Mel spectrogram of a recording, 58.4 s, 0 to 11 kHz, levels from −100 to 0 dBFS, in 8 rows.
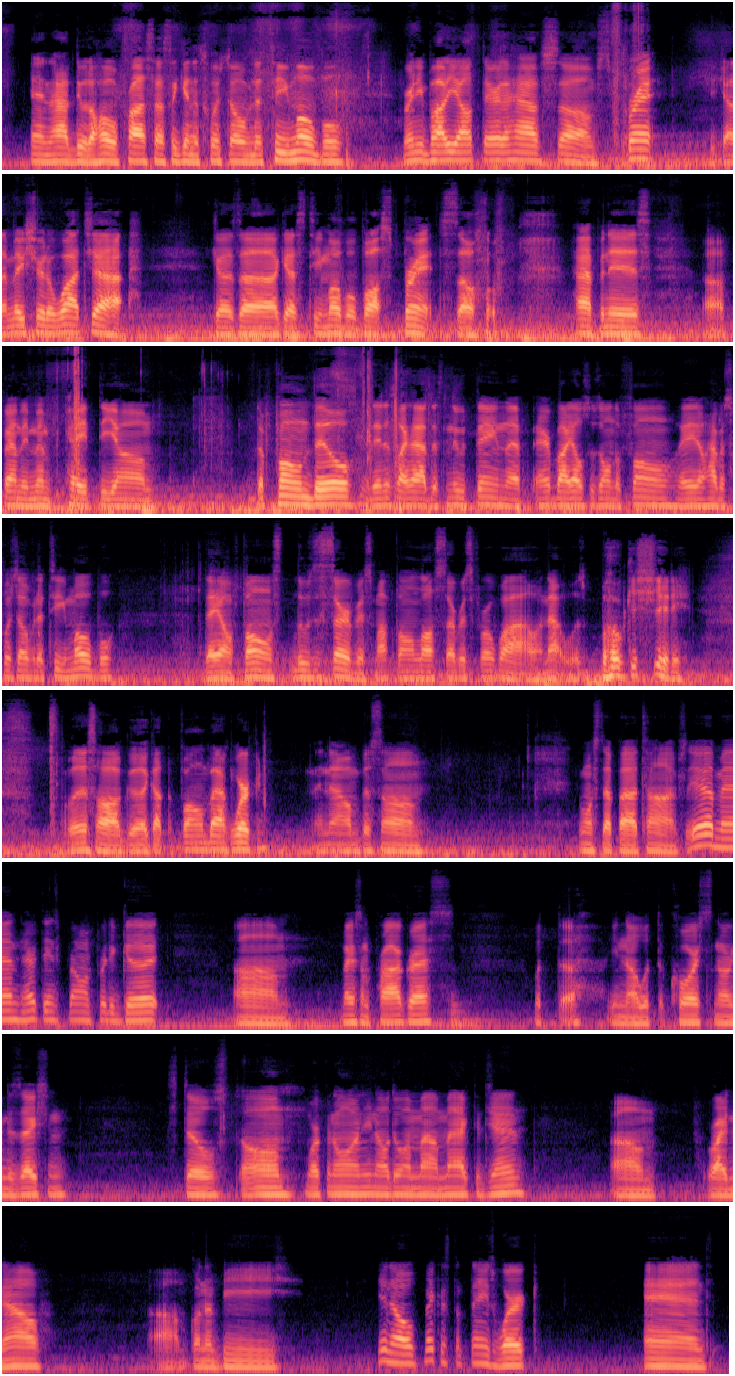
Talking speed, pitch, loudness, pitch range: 160 wpm, 100 Hz, -23 LUFS, 90-110 Hz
